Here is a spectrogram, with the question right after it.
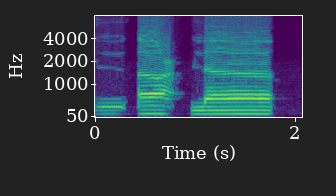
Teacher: آگے جیم کے اوپر کلکلا کریں گے، را کو موٹا کر کے پڑھیں گے، لام کے اوپر کھڑی زبر ہے اس کو کھینچ کے پڑھیں گے.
